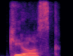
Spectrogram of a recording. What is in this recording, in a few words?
"kiosk", Indian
